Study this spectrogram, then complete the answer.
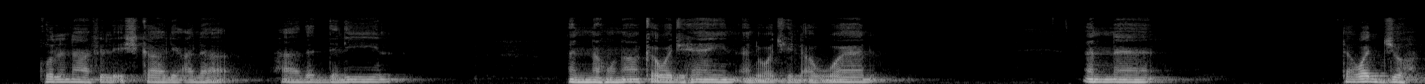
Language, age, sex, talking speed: Arabic, 50-69, male, 55 wpm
